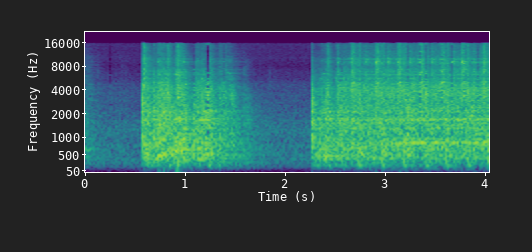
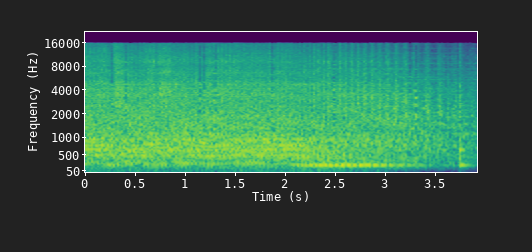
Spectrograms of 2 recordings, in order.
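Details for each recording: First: Craftsman LT2000 lawn tractor started after sitting for years: short crank, then fires, smokes heavily and runs loud and rough at a fast, unsteady pace because the seized governor and frozen throttle shaft and plate hold the throttle open. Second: Craftsman LT2000 lawn tractor, cranked for the first time in years after freeing a seized throttle shaft and plate: even, rapid firing at steady speed with no knocking, smoke or misses before it winds down; normal running.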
